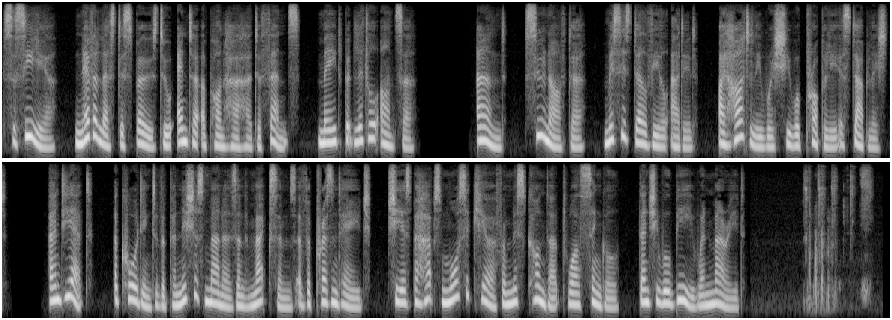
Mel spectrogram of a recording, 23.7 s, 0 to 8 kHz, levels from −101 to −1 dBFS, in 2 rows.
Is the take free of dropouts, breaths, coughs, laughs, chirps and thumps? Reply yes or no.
no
